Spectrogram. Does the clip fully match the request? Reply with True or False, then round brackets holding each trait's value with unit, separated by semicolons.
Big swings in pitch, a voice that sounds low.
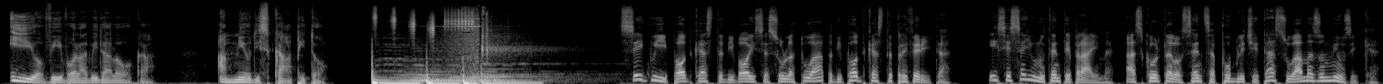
True (8.1 semitones; 110 Hz)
